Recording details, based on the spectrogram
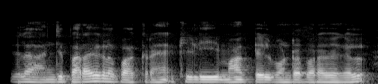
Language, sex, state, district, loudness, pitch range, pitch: Tamil, male, Tamil Nadu, Kanyakumari, -16 LUFS, 105-120 Hz, 110 Hz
